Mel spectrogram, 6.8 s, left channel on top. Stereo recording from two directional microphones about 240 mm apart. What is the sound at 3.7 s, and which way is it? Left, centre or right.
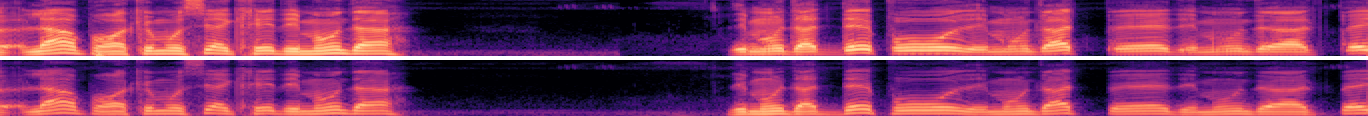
Speech, left.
